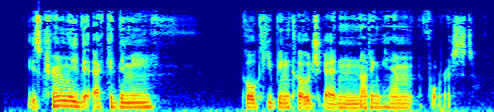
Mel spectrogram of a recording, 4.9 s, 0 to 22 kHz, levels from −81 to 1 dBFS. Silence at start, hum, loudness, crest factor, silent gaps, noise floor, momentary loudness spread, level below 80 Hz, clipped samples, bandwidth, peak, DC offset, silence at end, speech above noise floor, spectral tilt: 0.25 s; none; -17 LUFS; 18 dB; none; -49 dBFS; 9 LU; -44 dBFS; under 0.1%; 16 kHz; 0 dBFS; under 0.1%; 0.25 s; 31 dB; -4.5 dB/octave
